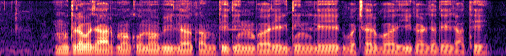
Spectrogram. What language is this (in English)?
Chhattisgarhi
